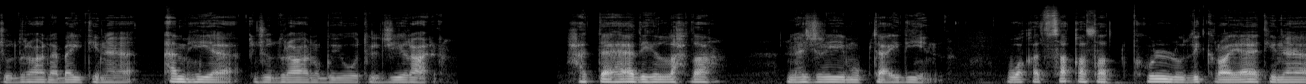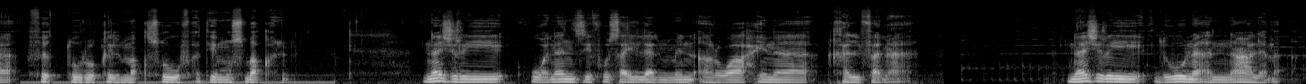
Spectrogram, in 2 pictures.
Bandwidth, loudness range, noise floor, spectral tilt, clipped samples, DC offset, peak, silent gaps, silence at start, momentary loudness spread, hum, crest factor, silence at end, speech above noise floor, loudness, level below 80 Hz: 15 kHz; 5 LU; -61 dBFS; -6 dB/octave; under 0.1%; under 0.1%; -6 dBFS; 4.58-5.57 s, 22.50-22.64 s; 0 s; 12 LU; none; 20 dB; 0.25 s; 37 dB; -25 LUFS; -58 dBFS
